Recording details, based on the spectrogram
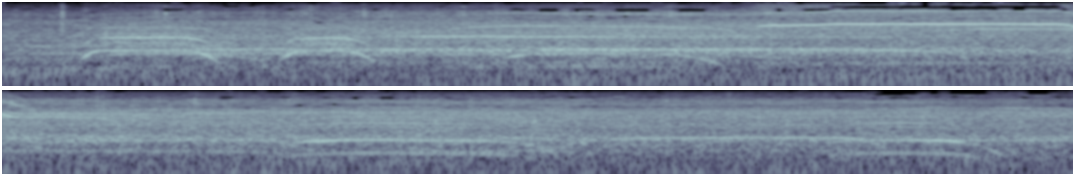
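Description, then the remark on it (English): A large audience at a concert shouts, whoops and screams continuously while the singer tries to sing, with overlapping high-pitched yells rising above a dense roar of many voices at steady, loud volume. “For fuck's sake, stop letting off fireworks and shouting and screaming.”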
